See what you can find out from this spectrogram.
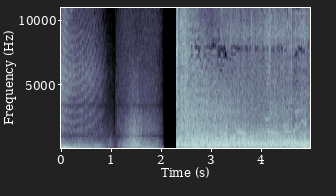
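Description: Loud, sharp bursts of rifle gunfire crackle, captured on police body camera video during a deadly shooting at Joel Osteen's Houston megachurch: two short volleys, a brief silence, then a sustained, dense barrage of rapid shots.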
